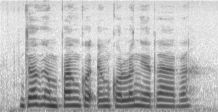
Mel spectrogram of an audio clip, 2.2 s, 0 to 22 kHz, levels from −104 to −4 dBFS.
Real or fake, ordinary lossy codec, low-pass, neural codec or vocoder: real; none; none; none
